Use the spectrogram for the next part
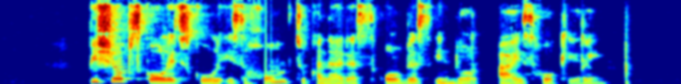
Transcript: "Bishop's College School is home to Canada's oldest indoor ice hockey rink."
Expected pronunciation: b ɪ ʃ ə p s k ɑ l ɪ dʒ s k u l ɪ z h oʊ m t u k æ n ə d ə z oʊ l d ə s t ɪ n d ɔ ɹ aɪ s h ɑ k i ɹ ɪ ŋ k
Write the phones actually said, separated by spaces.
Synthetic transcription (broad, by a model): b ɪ ʃ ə p s k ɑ l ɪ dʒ s k u l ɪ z h oʊ m t u k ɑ n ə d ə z oʊ l d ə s ɪ n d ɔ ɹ aɪ s h ɑ k i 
